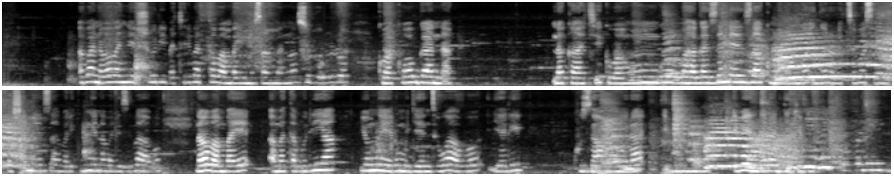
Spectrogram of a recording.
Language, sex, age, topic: Kinyarwanda, female, 18-24, education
